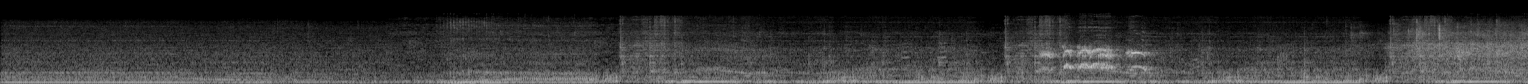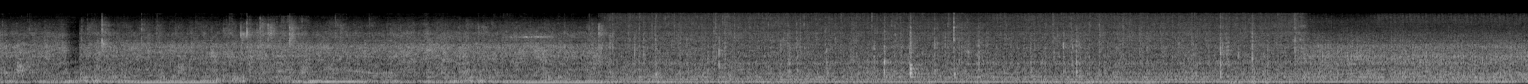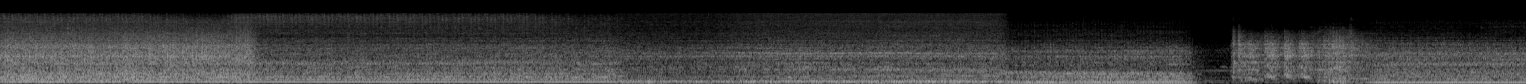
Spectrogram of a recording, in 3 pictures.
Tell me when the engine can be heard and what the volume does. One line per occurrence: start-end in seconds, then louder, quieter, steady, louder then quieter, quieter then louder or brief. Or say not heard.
0.0-45.7 steady.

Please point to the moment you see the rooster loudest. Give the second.
11 s.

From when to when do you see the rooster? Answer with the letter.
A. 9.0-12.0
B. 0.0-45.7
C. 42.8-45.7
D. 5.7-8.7
A.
